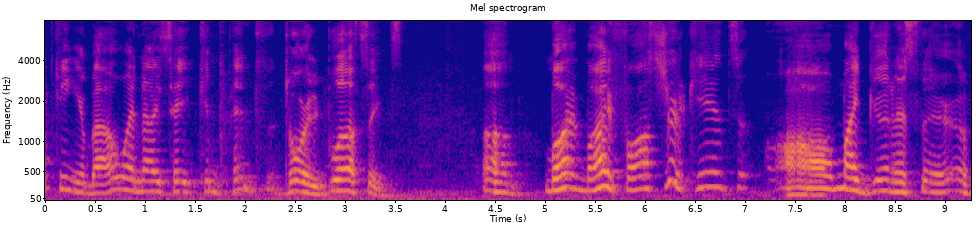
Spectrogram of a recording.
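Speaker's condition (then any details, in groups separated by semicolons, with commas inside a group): Cerebral palsy; from birth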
